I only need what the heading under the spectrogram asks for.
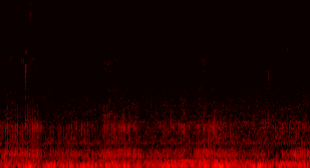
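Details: Quiet, rhythmic low purring from a four-month-old Siberian forest cat kitten as it grooms, with brief soft rasps of its tongue recurring every second or so.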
